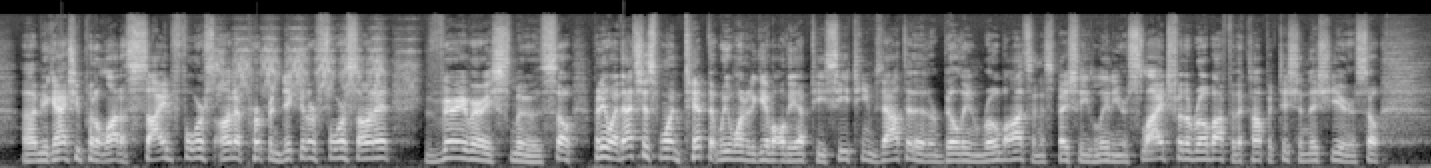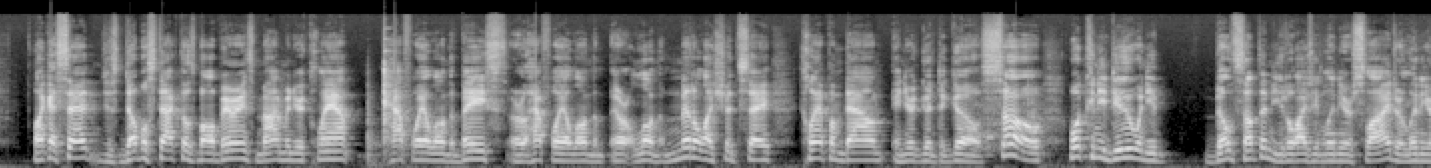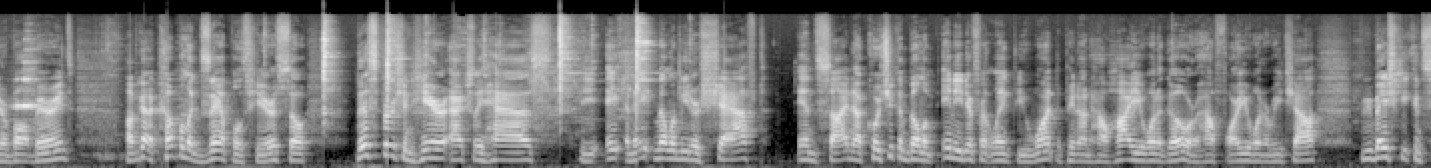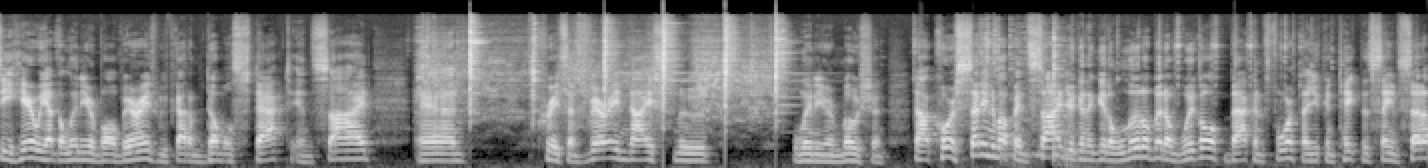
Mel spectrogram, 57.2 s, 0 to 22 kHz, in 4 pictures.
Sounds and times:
Speech: 0.2 - 13.9, 14.6 - 47.7, 48.3 - 50.2, 50.9 - 57.2.

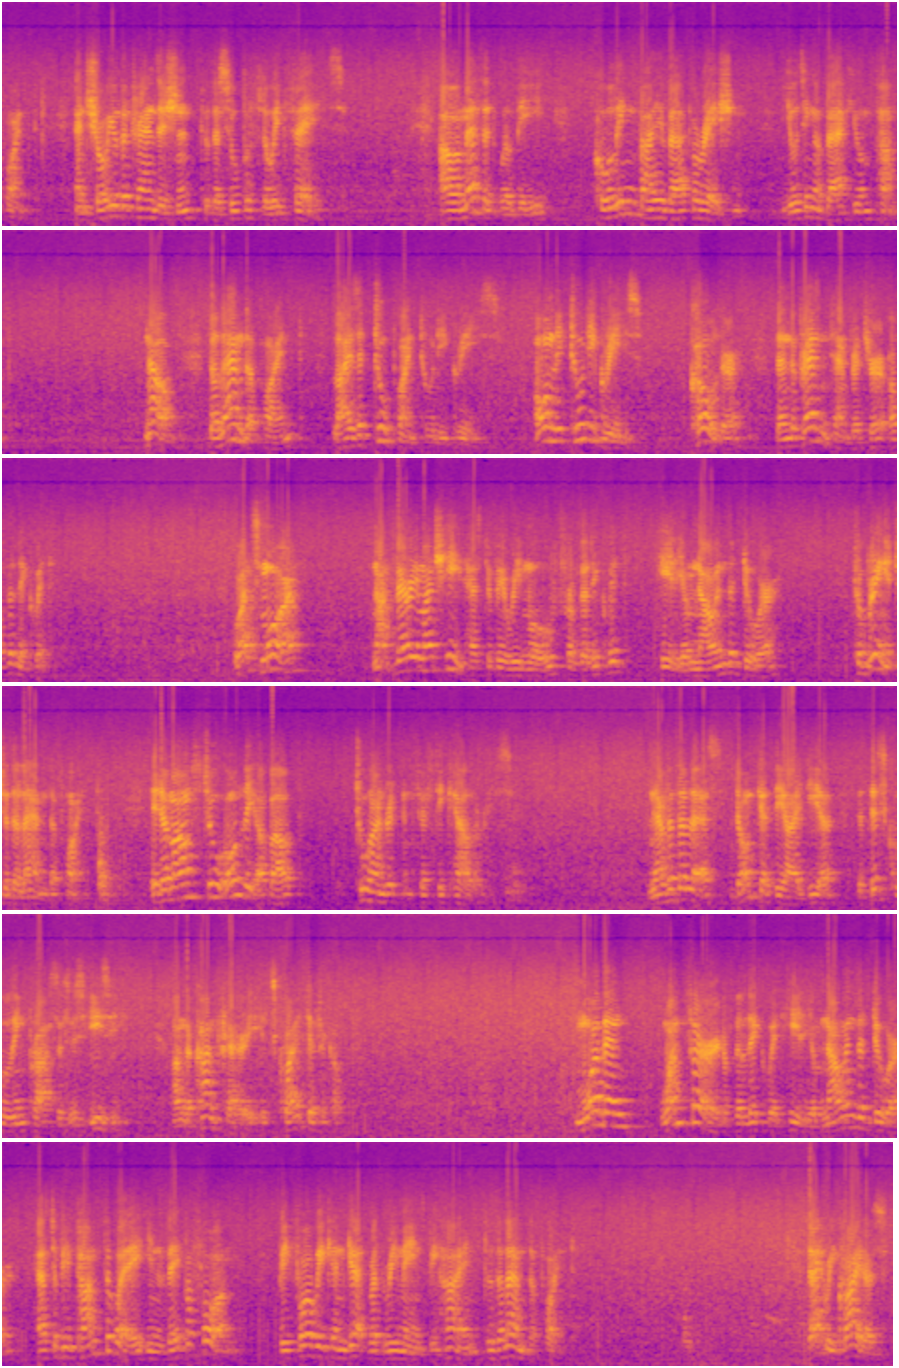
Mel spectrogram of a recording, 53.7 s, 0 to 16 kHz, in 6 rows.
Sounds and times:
Speech: 0.0 - 3.5, 4.2 - 9.1, 10.4 - 18.5, 20.2 - 21.0, 21.6 - 25.8, 26.4 - 32.2, 33.3 - 39.3, 41.5 - 50.5, 52.4 - 53.6.

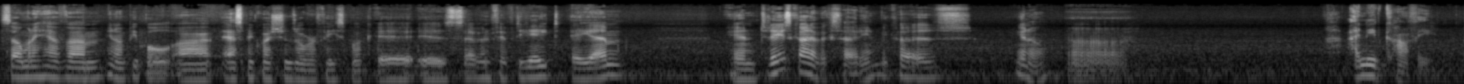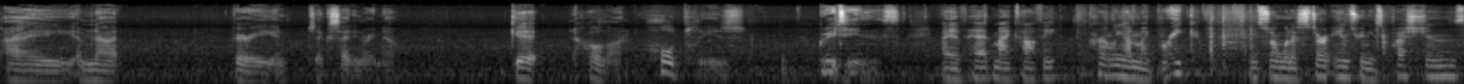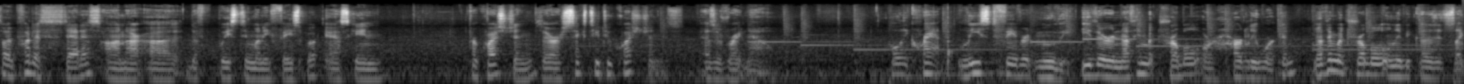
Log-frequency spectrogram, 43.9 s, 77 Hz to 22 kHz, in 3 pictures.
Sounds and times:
Speech: 0.0 - 6.3, 7.3 - 11.4, 13.3 - 15.9, 17.0 - 18.7, 19.7 - 22.2, 22.8 - 33.2, 34.0 - 37.0, 38.2 - 43.9.

